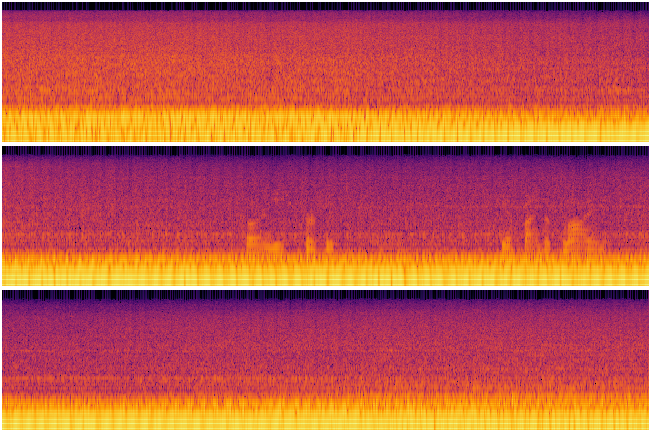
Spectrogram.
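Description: A car engine idles with a deep, steady, throbbing rumble.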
